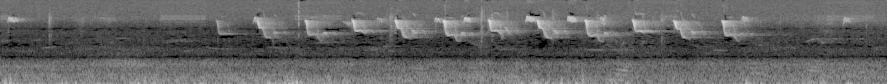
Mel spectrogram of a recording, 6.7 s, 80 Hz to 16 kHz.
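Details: A common chiffchaff sings in a garden in Norden, East Frisia, far northwest Germany, in April 2023: a steady run of about a dozen high, clipped notes, roughly three a second, over a low background rumble.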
